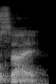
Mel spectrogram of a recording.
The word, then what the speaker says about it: Psy: The origin of Sai. Yes. This podcast is called PSY-POD. Oh, okay. And I'm Sai and this is a podcast. How do you spell it? PSY. Like Gangnam Style.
